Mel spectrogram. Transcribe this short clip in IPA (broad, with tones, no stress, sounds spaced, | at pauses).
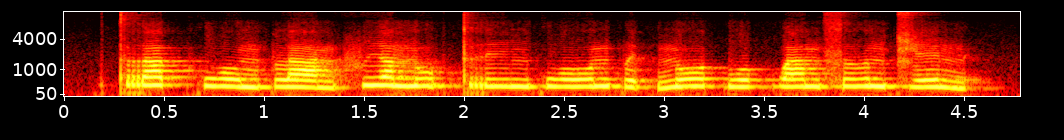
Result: t r a˥˩ t̚ k w o˨˩ m p l a˨˩ ŋ f i˥˩ a̯ n u˥˩ ʔ t r iː˧ ŋ k w oː˦˥ n p e˨˩ k̚ n oː˥˩ t̚ w o˦˥ k̚ w a˥˩ n s ɯː˥˩ n t͡ɕ e˥˩ n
